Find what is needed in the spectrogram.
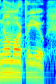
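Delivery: grouchy, grumpy, fed-up tone. Retelling what a man told the speaker after a second mishap: imitating a grumpy man. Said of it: "he's all grumpy now and shit".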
